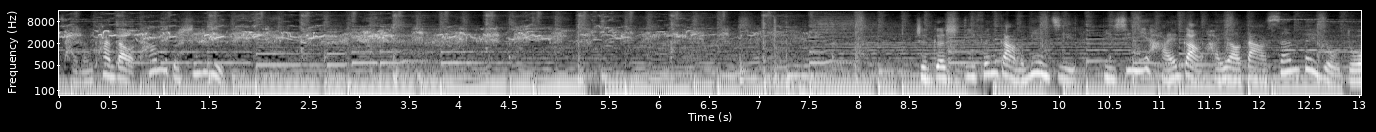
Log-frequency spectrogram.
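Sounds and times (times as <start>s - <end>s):
Australian parrots squawking at a sunrise lookout in Port Stephens: 0.0s - 7.9s, 10.7s - 11.3s
birds chirping at a sunrise lookout in Port Stephens Australia: 0.0s - 13.0s
speech: 0.3s - 2.4s, 8.6s - 13.0s.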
